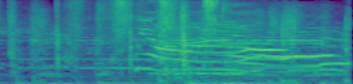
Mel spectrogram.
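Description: Cartoonish cat meows from the video game Mewgenics, a short wavering meow rising and bending over game music and effects.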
